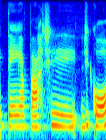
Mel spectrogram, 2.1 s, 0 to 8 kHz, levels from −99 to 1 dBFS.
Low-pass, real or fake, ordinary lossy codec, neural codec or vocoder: none; real; none; none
